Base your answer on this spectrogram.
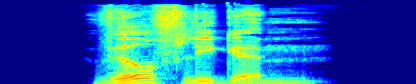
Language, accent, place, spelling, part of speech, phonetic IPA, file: German, Germany, Berlin, würfligem, adjective, [ˈvʏʁflɪɡəm], De-würfligem.ogg
- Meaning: strong dative masculine/neuter singular of würflig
